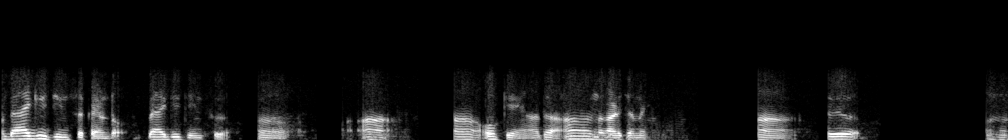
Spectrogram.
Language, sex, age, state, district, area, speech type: Malayalam, male, 30-45, Kerala, Idukki, rural, conversation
